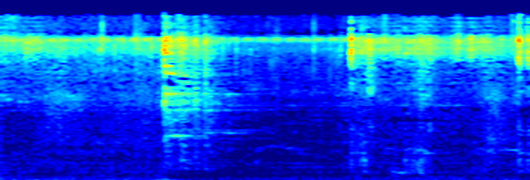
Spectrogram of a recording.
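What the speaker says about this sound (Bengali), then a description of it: "আর এখন ঘিয়ের সাথে সিমাইটা একটু ভালো করে ভেজে নেব।" Vermicelli fries in ghee with a soft, continuous sizzle, broken by a few sharp scrapes and clatters of a spoon against the pan.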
